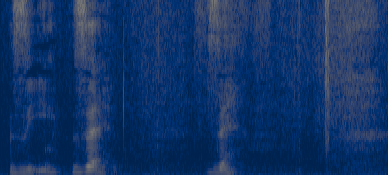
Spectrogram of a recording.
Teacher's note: this would be the and then this one is a z so it's like a breathy z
